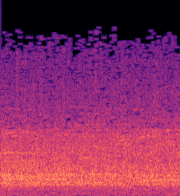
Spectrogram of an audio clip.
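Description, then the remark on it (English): A canned applause effect: a dense, steady wash of many hands clapping at once, loud and sustained without pauses, with no voices over it. “And we'll kill the applause.”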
